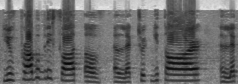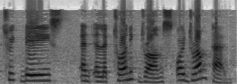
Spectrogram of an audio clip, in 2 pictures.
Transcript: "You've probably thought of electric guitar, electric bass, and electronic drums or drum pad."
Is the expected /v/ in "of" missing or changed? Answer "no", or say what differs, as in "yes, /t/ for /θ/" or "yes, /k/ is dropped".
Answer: no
